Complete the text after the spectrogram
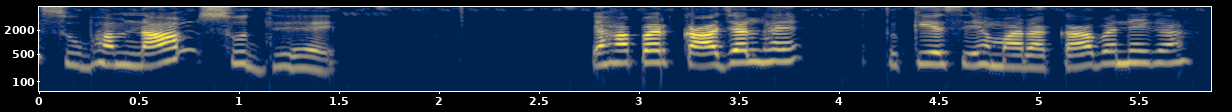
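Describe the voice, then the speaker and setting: Female teacher, high pitch, unhurried step-by-step delivery, patient and repetitive. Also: fairly bright tone, no room sound. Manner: patient, repeats each step slowly. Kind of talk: step-by-step spelling lesson.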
